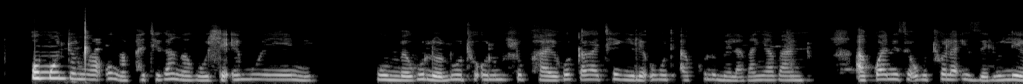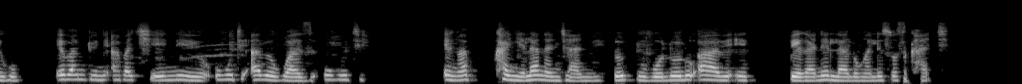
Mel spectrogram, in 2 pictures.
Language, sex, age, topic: North Ndebele, female, 25-35, health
